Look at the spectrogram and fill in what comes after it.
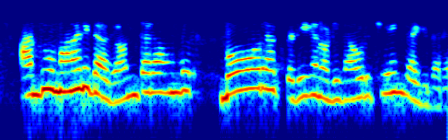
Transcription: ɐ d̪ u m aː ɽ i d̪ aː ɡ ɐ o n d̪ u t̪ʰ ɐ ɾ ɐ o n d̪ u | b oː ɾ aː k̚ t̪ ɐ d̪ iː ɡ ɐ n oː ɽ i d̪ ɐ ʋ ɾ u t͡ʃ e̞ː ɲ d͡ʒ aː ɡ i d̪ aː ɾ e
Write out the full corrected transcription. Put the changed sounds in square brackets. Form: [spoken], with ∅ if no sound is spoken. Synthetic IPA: ɐ d̪ u m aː ɽ i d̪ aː ɡ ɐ o n d̪ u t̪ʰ ɐ ɾ ɐ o n d̪ u | b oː ɾ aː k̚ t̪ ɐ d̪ iː ɡ ɐ n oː ɽ i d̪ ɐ ʋ ɾ u t͡ʃ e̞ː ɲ d͡ʒ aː ɡ i d̪ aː ɾ e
